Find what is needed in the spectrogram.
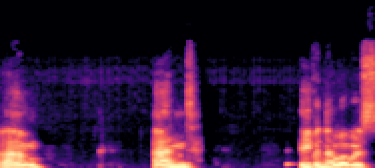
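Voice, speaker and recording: A man in a Birmingham accent is heard in a dry, close sound with no echo. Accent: English Midlands (Birmingham). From England, Birmingham (Handsworth). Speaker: druid. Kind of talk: interview.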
